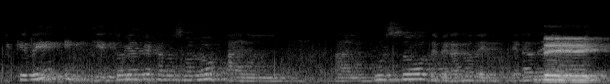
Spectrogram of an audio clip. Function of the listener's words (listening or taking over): taking over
